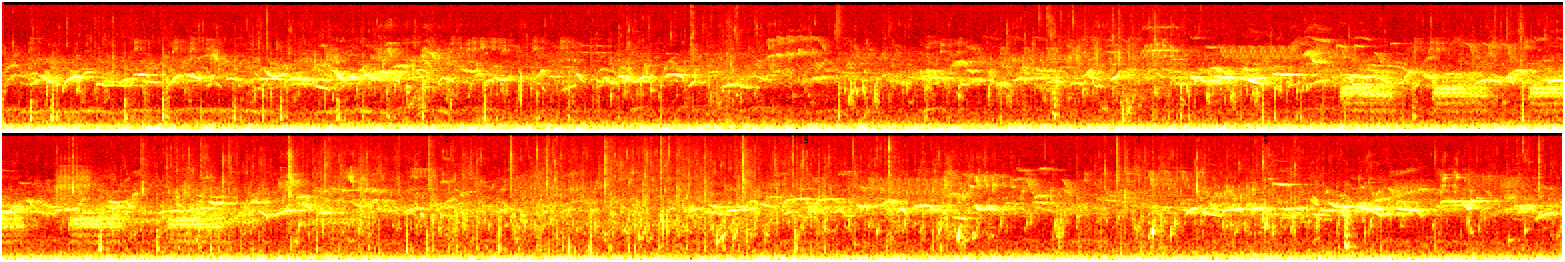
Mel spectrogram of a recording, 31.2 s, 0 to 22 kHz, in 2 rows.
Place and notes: Recordings in the Garage, Malvern, Worcestershire, UK - Duck Pond
Hungry mallard greet the day, in fact 14 young ducks ready to fly with the female who nested on the roof of our summer house next to the pond.
Mix Pre 6 II with 2 x Beyer MCE 5 Lavaliers.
